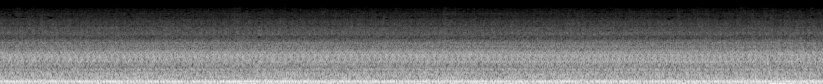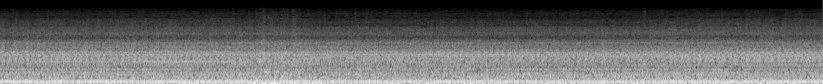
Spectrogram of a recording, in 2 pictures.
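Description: Old truck's engine and road noise at a steady highway cruise, heard inside the cab: a loud, constant low drone.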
